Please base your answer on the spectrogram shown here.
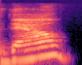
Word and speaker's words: Tao: but it's pronounced the da yes it's pronounced da by most people okay so it's a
